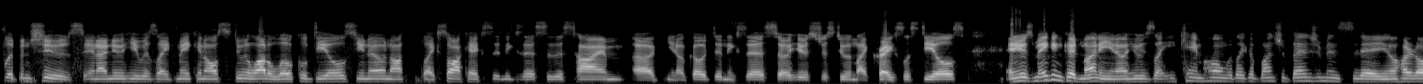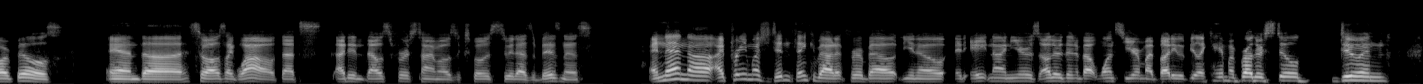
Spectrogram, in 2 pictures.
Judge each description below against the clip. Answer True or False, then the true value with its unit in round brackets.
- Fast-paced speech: True (260 wpm)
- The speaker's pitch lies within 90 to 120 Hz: False (135 Hz)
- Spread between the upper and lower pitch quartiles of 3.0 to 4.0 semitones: True (3.4 semitones)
